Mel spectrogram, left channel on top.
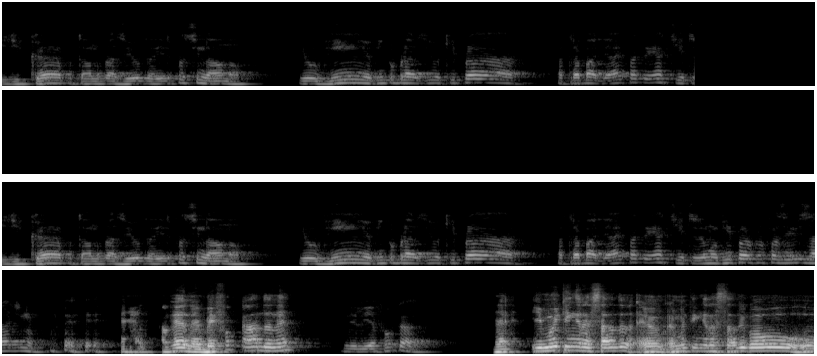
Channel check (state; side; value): drops out; left; at 7.0 s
